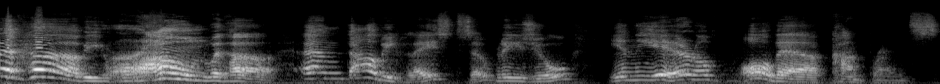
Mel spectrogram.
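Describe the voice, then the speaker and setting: A man speaks in a put-on character voice, pitched high for a man and delivered at a very slow pace. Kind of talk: Shakespearean stage verse. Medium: stage play. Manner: hesitant, halting.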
